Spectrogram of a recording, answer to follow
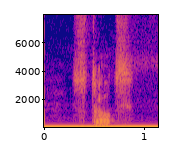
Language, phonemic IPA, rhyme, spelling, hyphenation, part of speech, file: Dutch, /strɔt/, -ɔt, strot, strot, noun, Nl-strot.ogg
- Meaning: 1. throat, gorge 2. larynx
